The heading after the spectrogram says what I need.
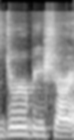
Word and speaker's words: Derbyshire: yeah i'm sure okay pronounce the shire it's like sure yeah buckinghamshire huh okay boy that's something i really never knew before okay all the shires are pronounced sure yeah ah derbyshire it's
